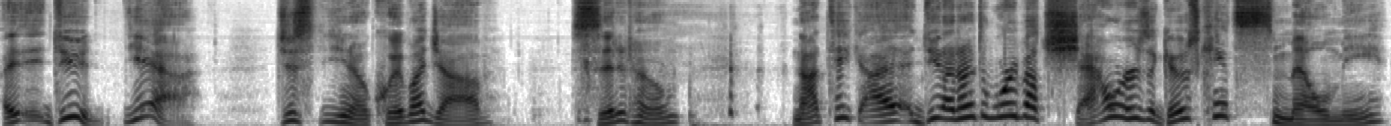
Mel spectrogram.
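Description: Male podcast host, crude jokey banter, very animated pitch, dry close sound. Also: unhurried, dry recording. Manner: crude, joking, laughs a lot. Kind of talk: casual podcast chat.

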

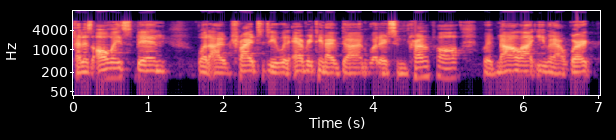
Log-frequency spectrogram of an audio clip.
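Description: Podcast host, male, 30s, low-pitched, informal and encouraging solo talk, dull lo-fi recording. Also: moderate pace, bright, forceful tone, slight background noise. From born in Lagos, Nigeria; grew up in St. Louis, USA. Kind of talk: casual solo podcast introduction. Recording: dull, muffled lo-fi podcast audio.

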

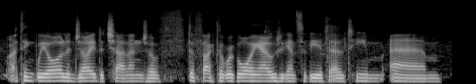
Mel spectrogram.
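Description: A woman's voice: sits low, level tone, a little fast, a little mellow. A woman footballer answering interview questions hesitantly and modestly, with many restarts.

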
